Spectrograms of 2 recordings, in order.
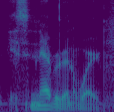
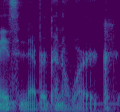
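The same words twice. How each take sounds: First: Hushed repeat with a touch of voice; whisper. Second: Whispered warning, almost no voice. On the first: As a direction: say it again under your breath. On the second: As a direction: breathe it like a secret. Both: Real, not acted. Repeating her rule in a hush.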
